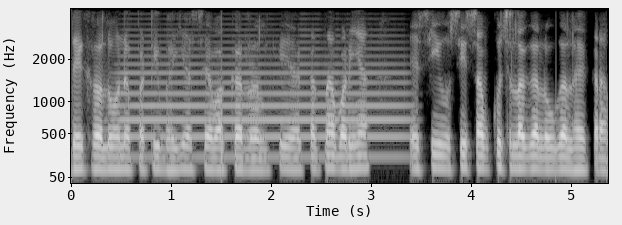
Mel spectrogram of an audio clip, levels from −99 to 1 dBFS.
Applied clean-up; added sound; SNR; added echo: none; Brass instrument; 8 dB; none.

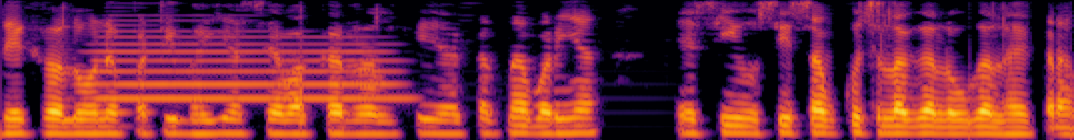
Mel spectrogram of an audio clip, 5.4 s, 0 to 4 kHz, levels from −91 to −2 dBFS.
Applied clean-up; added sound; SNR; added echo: classical method Wiener filter.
